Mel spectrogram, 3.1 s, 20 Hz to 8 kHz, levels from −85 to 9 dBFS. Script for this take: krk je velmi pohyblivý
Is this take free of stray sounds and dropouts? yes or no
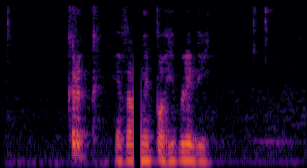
no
